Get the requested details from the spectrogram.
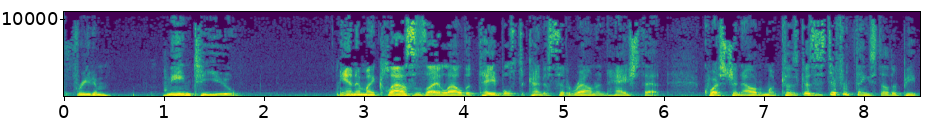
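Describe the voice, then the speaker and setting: Against a quiet background, a man's somewhat breathy voice sits at a medium pitch with ordinary pitch variation. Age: 70s. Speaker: retirement planning expert. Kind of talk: casual interview. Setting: studio.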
